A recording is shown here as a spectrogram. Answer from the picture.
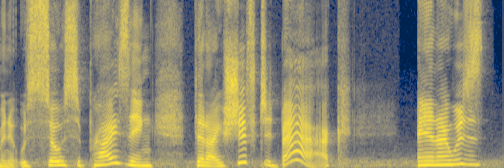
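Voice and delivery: normal talking voice

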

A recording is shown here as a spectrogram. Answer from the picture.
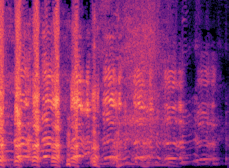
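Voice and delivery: high giggle fit; giggling. Real, not acted. Player giggling at his own failed roll, high laughter. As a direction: dissolve into giggles. Laughs after rolling badly.

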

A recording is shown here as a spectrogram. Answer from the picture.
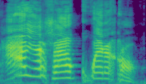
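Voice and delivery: put-on high, loud, offended old landlady; Mama Jerry. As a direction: cut in shrieking as the old lady. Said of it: "And she talked like this".

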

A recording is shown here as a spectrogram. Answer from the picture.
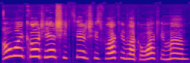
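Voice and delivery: high squeal of excitement; excited. Real, not acted. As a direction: gush about her news. Hyping friend's new job.

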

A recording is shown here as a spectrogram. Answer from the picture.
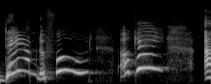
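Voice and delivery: high, loud mock cry; mock wail. Real, not acted. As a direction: wail it out in playful outrage. Mock cry over restaurant money.

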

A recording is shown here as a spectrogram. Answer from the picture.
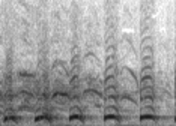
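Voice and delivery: sudden high cackle; high laugh. Real, not acted. Host bursts out laughing at the uncle's reaction, high cackle.

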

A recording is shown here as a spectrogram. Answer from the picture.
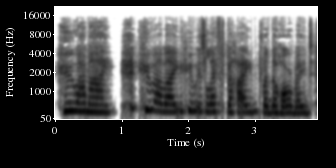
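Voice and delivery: normal talking voice

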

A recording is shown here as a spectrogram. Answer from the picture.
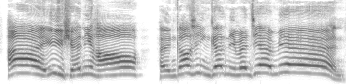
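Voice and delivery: very high, loud, stretched-out ending; rally greeting for ten thousand. Shown as a demonstration. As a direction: hail a huge crowd like a revival preacher. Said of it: "他甚至还会拉长尾音". (像布道大会一样拉长尾音高喊)

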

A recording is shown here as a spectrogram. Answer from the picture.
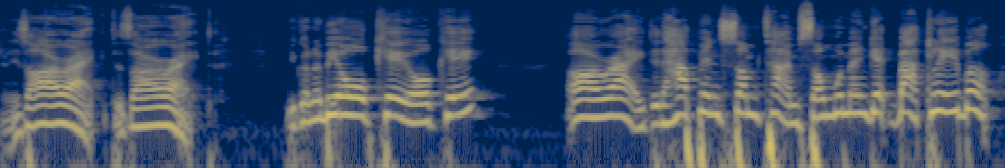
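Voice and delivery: reassuring Jamaican nurse; Jamaican-accented reassurance; thick Jamaican accent. Retold or imitated. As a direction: soothe and explain in thick Jamaican. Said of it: "in a thick Jamaican accent".

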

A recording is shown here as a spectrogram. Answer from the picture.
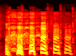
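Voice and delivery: hearty guffawing laugh. Shown as a demonstration. Host illustrating laugh types, guffaw. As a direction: let out a big guffaw. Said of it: "Or a guffaw?".

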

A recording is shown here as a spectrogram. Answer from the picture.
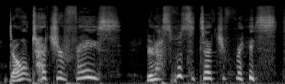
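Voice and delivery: high-pitched urgent warning. Real, not acted. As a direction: warn him urgently, voice up high. Warning the host mid-burn.

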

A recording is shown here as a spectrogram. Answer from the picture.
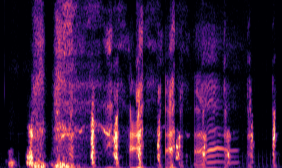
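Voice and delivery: wheezing silent laugh; breathless high-pitched laughter. Real, not acted. Laughs after the story.

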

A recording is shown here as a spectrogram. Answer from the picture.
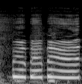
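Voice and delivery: high-pitched mock air horn; air horn imitation. Mocking a therapist's comeback, high air horn imitation. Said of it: "she played an air horn".

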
